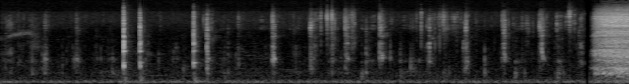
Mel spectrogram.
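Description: Close-up chewing of a mouthful of boiled egg: soft, irregular wet clicks and lip smacks. Near the very end a sudden loud rushing noise starts.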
